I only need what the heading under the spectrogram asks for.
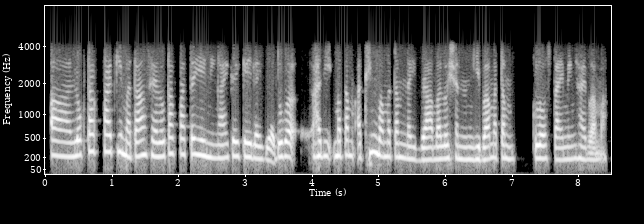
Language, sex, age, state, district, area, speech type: Manipuri, female, 30-45, Manipur, Imphal West, urban, conversation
